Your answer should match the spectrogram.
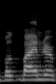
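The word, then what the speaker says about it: Boekbinder: this last name because it's pronounced book binder but it is not spelled book it's not spelled like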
